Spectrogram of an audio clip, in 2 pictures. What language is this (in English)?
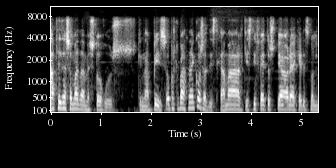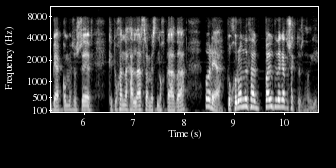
Greek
